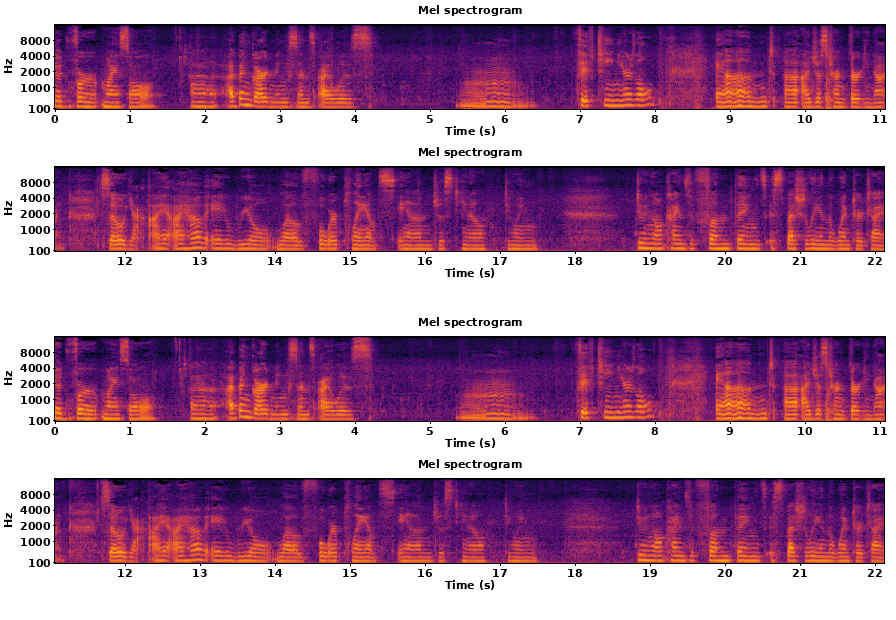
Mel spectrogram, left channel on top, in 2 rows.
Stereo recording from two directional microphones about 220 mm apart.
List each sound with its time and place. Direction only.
0.2 s speech: 10° left (ahead or behind)
2.0 s a woman's voice: centre (ahead or behind)
5.4 s a sound: 15° left (ahead or behind)
6.9 s speech: 10° left (ahead or behind)
8.2 s a woman's voice: 5° right (ahead or behind); by 17.5 s 20° left (ahead or behind)
17.9 s a sound: 15° left (ahead or behind)
18.8 s speech: 15° left (ahead or behind)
